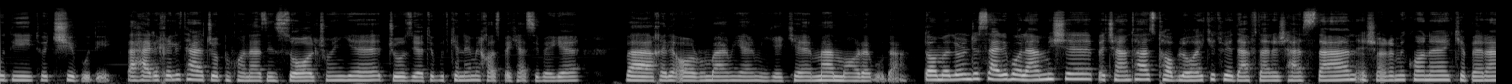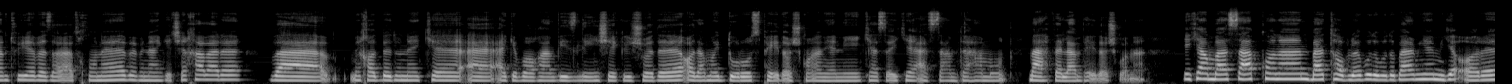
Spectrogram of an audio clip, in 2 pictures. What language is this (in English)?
Persian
